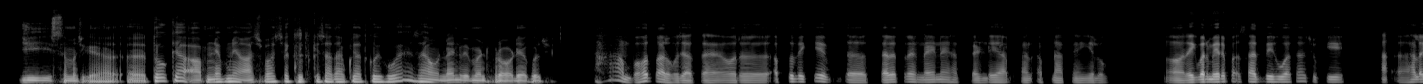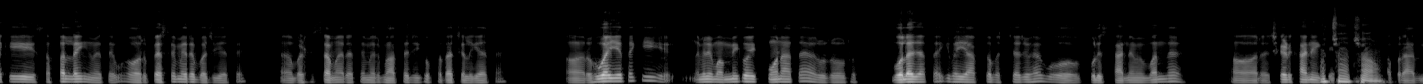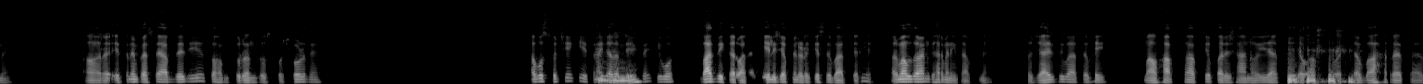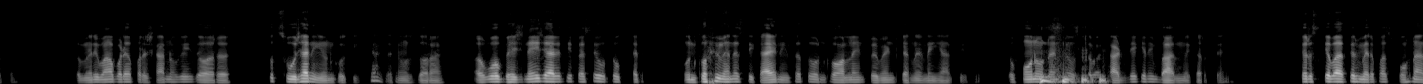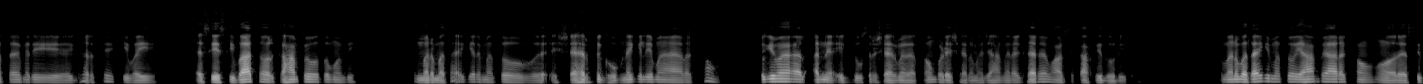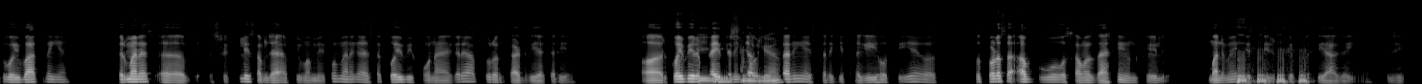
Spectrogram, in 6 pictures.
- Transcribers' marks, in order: other noise; in English: "फ्रॉड"; in English: "बट"; chuckle; laughing while speaking: "अभी मैंने"; chuckle; in English: "स्ट्रिक्टली"; in English: "रिप्लाई"; chuckle
- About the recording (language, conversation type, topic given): Hindi, podcast, ऑनलाइन भुगतान करते समय आप कौन-कौन सी सावधानियाँ बरतते हैं?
